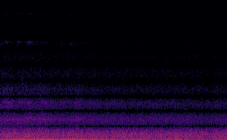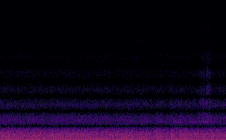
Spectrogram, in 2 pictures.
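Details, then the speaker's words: Recent Lenovo laptop after dust cleaning of fan and heat sink, which had caused fan noise and overheating: even, airy whir settling slightly after startup with no crackle or ticking; fan now silent and smooth, normal. "देखो laptop को बिल्कुल silence हो गया, कोई sound नहीं है, उसकी fan बिल्कुल स्मूथ मूव कर रहा है।"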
